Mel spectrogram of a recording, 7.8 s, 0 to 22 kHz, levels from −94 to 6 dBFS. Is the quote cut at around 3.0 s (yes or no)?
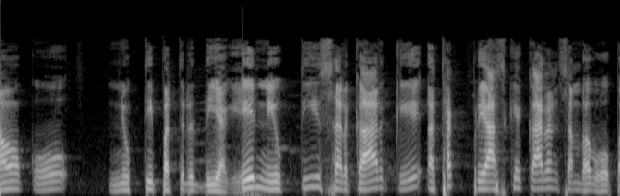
yes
